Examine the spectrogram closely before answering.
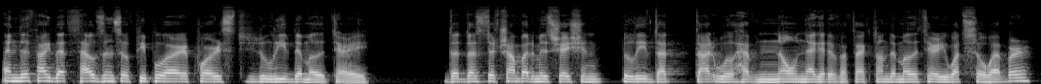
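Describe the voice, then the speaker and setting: A man's voice: mid-range voice, steady tone, moderate pace, clear, resonant tone. A man hosting a political commentary show who repeats his points emphatically. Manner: emphatic, repetitive.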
